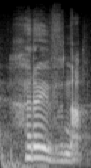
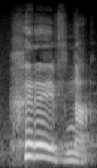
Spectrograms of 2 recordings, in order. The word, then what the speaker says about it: гривня: поляків повеселитися з друзями Попросіть поляків вимовити букву г і сказати слово гривня в них не вийде тому що звуку гивних немає І він дуже складний для польської мови тому вони називають гривню гривна пшик хрень НАТО офіціальна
